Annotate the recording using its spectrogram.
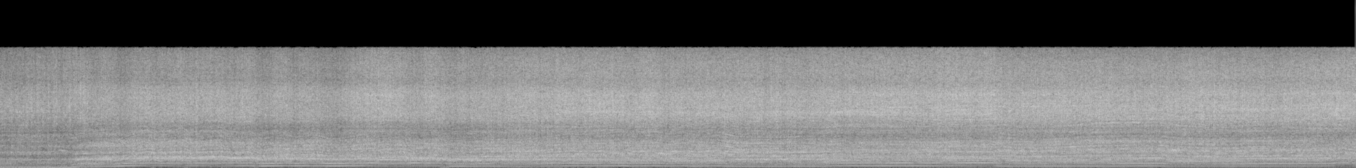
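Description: A car engine revs hard and roars at high pitch.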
